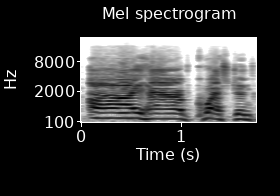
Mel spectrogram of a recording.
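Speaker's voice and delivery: drawn-out, loud, indignant declaration; slow, forceful demand for answers. Real, not acted. Livestreamer demanding answers about the burning Capitol, indignant.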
